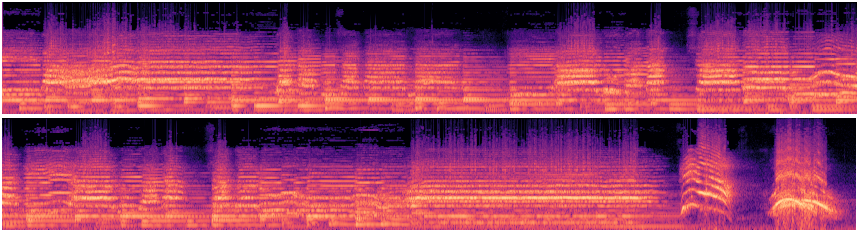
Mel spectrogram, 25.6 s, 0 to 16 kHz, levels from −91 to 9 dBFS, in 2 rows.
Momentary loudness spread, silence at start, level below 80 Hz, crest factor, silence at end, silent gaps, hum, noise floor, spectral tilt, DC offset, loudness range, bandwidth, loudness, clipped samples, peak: 9 LU; 0 s; -36 dBFS; 8 dB; 0.2 s; none; none; -36 dBFS; -5 dB/octave; 0.5%; 5 LU; 12 kHz; -7 LUFS; 2%; 0 dBFS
